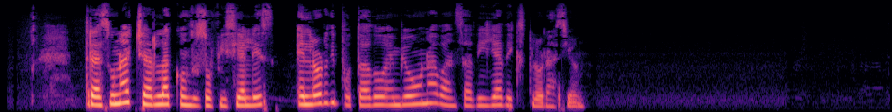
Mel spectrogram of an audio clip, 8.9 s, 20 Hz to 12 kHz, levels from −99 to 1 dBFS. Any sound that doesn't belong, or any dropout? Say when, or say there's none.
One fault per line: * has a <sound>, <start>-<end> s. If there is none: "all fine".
all fine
